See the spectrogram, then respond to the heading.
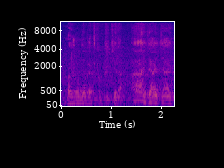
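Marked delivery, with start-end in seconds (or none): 1.4-2.2 talking through a sore throat; each word hurts the throat. Real, not acted. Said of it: "j'ai mal à la gorge".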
